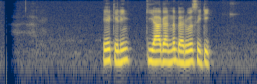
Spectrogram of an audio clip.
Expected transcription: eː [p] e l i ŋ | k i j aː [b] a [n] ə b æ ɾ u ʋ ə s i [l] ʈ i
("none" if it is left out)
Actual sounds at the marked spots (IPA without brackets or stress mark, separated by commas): k, ɡ, nː, none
